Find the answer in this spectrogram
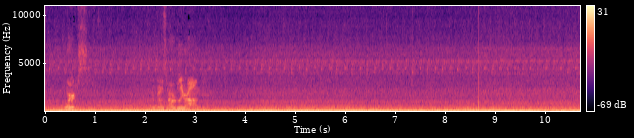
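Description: An engine idling with a steady low drone. A person's voice makes a couple of short sounds in the first three seconds.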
